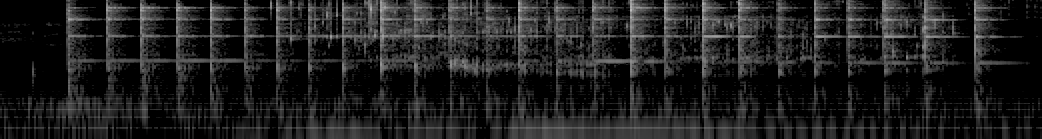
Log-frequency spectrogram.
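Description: A drinking glass partly filled with water, struck repeatedly to give a high, bright ringing tone; around twenty soft, evenly spaced clinks, each with a short shimmering decay, close and quiet.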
